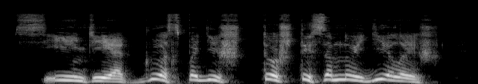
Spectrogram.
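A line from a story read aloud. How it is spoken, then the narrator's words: Groaning. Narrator (Russian): простонал Барри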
